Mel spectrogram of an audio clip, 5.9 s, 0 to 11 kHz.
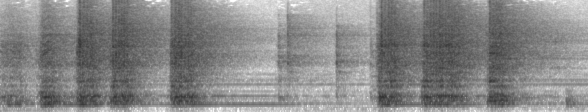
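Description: Impact wrench driving a nut on a Swisher T 60 mower during belt and blade replacement, firing in about eight loud, close bursts with short pauses between them.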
